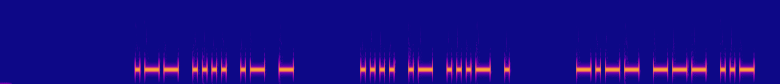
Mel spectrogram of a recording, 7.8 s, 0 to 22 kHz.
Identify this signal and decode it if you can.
Morse code, heard as a keyed tone, about 25 wpm, 700 Hz. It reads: WHAT HAVE YOU
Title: 2x Word-Spacing - Sentences from Top 400 Words - 25wpm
